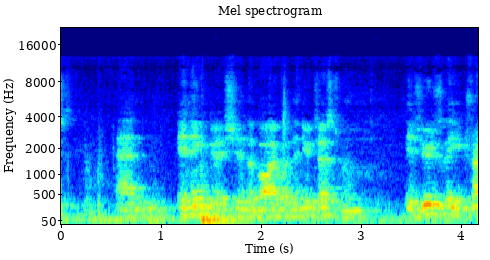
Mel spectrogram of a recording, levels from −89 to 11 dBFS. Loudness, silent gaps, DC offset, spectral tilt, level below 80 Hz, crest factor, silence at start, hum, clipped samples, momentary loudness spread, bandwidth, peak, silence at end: -27 LUFS; none; under 0.1%; -7 dB/octave; -34 dBFS; 16 dB; 0 s; none; under 0.1%; 14 LU; 13.5 kHz; -8 dBFS; 0 s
